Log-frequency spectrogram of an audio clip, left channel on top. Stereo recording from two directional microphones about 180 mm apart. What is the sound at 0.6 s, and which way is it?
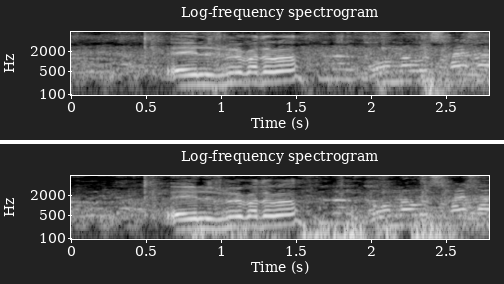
Speech, 25° right (ahead or behind).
